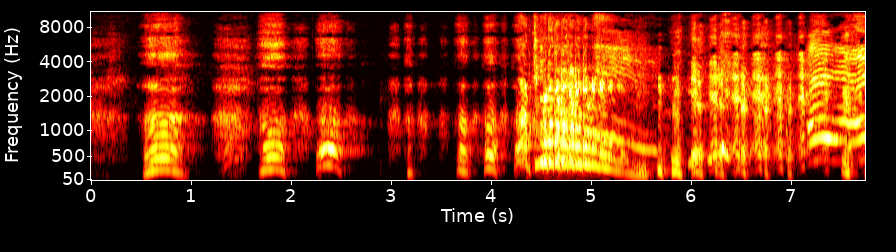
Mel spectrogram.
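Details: Six-month-old infant learning to sneeze makes a series of sharp voiced gasping inhalations, then laughs and fusses loudly.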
